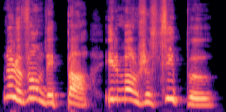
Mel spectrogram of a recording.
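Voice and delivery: voix aiguë d'enfant, ralentie sur la fin; fillette suppliante. A narrator's reading. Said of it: "dit la fillette". (la fillette implore sa mère de garder l'ânon, voix aiguë)

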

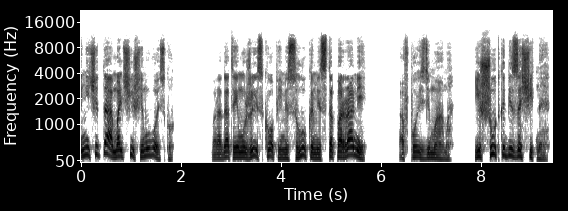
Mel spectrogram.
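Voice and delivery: plain reading voice

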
